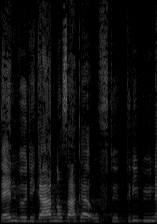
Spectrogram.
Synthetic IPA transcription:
d̥ɛnvʏdiːɡæɾnːɔzaːɡəʔufd̥ətribyːnə

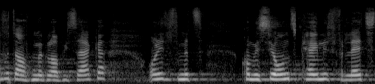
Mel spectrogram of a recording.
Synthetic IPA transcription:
fəd̥ɑɾfməɡlɔʊbisæɡ̥ə | ʔoːnitdɑsmət͡s | kʰɔmisjoːnskhɛɪmnɪsfəɾlɛt͡st

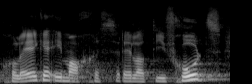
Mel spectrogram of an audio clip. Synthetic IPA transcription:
kʰoleːɡəʔɪmɑχəsrelɑt̪iːfkʊɾt͡s

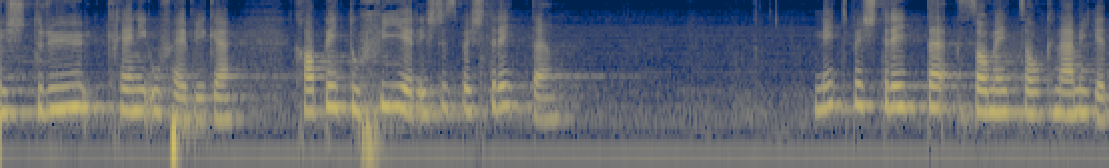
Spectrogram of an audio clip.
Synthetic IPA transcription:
ɪʃd̥ɾyːkʰχɛniʔuːfhɛbiɡ̥ə | kʰɑpɪt̪l̩fiːəɾɪʃd̥əsb̥ɛʃtɾɪtːə | nɪdb̥ɛʃtɾɪtːəsomɪtsoknæmiɡ̥ət

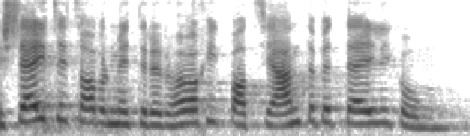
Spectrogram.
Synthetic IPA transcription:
ɪʃtɛɪt͡sɪt͡sɑbəɾmɪt̚d̥əɾɛɾhœːχik̚pɑt͡siæntəbətɛjlɪɡ̥ʊŋ

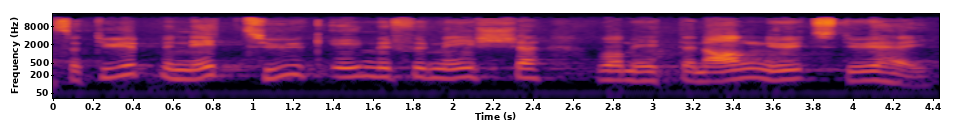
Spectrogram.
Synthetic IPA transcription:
sot̪yəɾtmənɪd̚t͡syːɡ̥ɪmːəɾfəɾmɪʃːə | ʋomɪtdənɑŋnyːt̚t͡styːəɦɛɪ

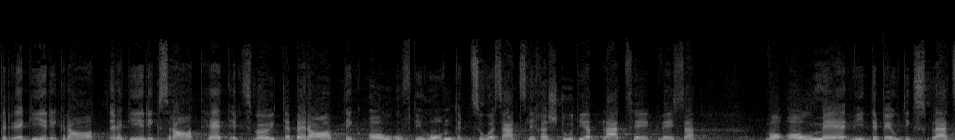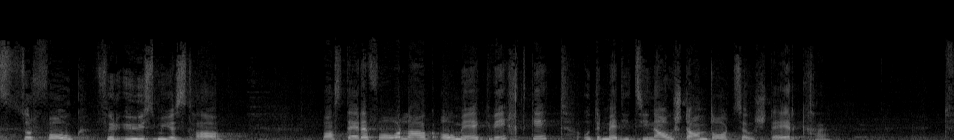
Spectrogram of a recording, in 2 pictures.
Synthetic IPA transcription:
d̥ər | rɛɡiəɾiksɾɑːthɛtɪɾt͡sʋœɥtəbɛɾɑːtɪɡɔwʔufd̥iɦʊndərt̚t͡suəsæt͡slɪχəʃtudiəplæt͡shɪːkʋɪsə | ʋoʔɔwmeːvitəɾbɪldɪksplæt͡st͡sʊɾfɔwkfʏɾyːsmyəsthɑː | ʋɑsd̥ɛɾəfɔːrlɑːɡɔwmeːkʋɪχtɡ̥ɪtud̥əɾmɛdit͡sinɑːlʃtɑndɔrtsœwʃtɛɾkχə | t

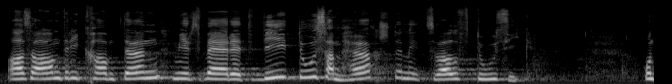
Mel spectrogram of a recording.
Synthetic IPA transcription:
ʔɑlsoɑnd̪əɾikʰɑnt̪øːnmiːɾʋɛːɾətʋiːtuːsɑmɦœːxʃtəmɪt̚t͡sʋœlftuːsik | ʊn

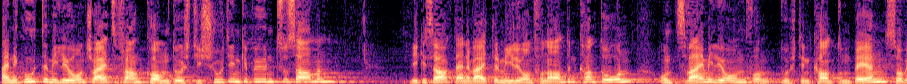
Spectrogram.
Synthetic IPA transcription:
ʔaɪnəɡuːtəmiljoːnənʃv̥aɪt͡səɐfʁɑŋkn̩kʰɔməndʊɐçd̥iːʃtuːdjənɡəbyːʁənt͡suzamən | viːɡəzaːk̚taɪnəvaɪtəʁəmiljoːnfɔnɑndəʁənkʰɑntoːnənʊntt͡sv̥aɪmiljoːnənfɔnd̥ʊɐçd̥eːnkʰɑntoːnbɛɐnzo

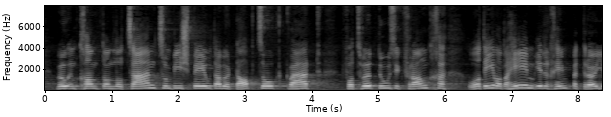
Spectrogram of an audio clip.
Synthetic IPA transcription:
ʋɵwɪmkʰɑnt̪onlʊt͡sæːnt͡sʊmbiʃpɪːld̥̪ɑːʋʏt̚tɑpt͡soːkkʋæːt | fɔt͡sʋøːt̪uːsikfɾɑŋkχə | ʊod̪ɪːʋodɑɦeːmɪɾəχɪnt̚b̥ɛt̪ɾœ

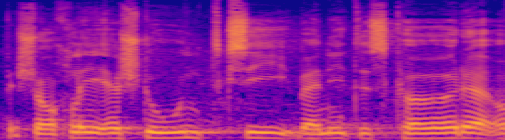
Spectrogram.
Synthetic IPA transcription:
b̥ɪʃoχliɛʃtuːntksiːʋɛnɪd̥əskʰœːɾə

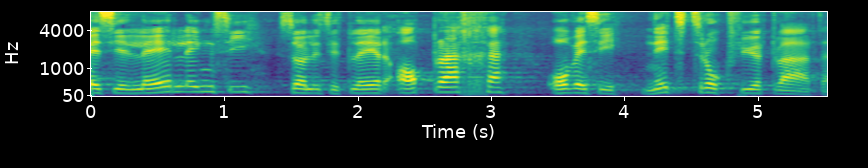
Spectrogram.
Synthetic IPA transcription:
ɛsiːleːɾlɪŋsiː | sœləsiːtleːɾʔɑp̚ːræχə | ʔoʋɛsiː | nɪtt͡sɾʊkfyːɾtʋæːɾd̥ə̰

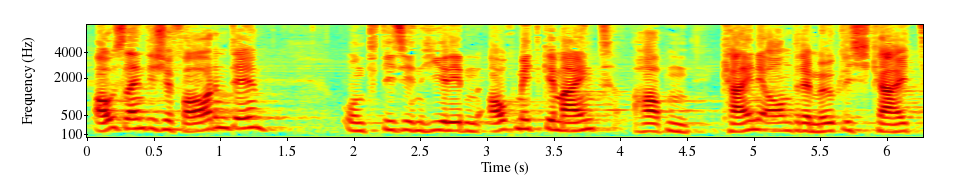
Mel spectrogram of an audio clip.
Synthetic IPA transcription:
ʔaʊslɛndɪʃəfaːʁəndə | ʊntd̥iːzɪnthɦiːeːbn̩aʊxmɪtɡ̥əmaɪnthaːbn̩kʰaɪnəɑndəʁəmøːɡlɪçkʰaɪt

